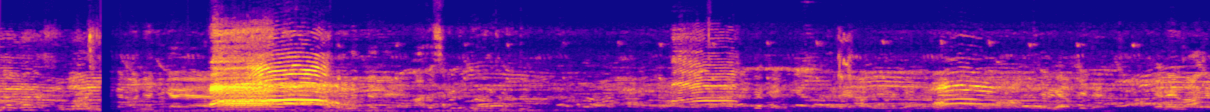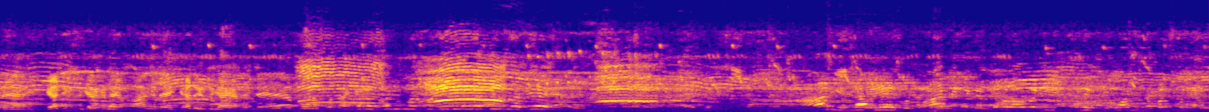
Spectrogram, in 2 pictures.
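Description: Goats bleat repeatedly at the Ettayapuram goat market, their cries rising over a steady bed of close crowd chatter and people talking throughout.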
